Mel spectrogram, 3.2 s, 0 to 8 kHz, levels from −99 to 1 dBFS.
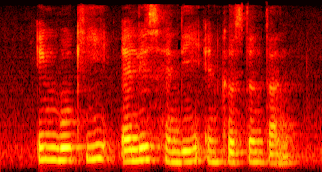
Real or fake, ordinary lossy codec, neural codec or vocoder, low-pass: fake; AAC, 32 kbps; vocoder, 44.1 kHz, 128 mel bands, Pupu-Vocoder; 7.2 kHz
